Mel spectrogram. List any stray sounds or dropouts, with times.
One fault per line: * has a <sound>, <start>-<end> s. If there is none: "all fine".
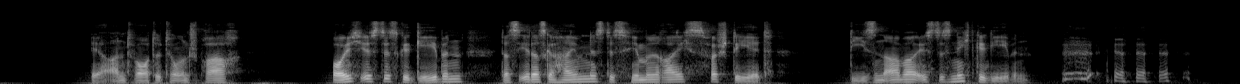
* has a laugh, 10.6-11.9 s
